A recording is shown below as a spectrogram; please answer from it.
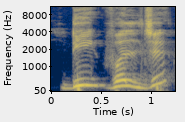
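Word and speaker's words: divulge: English का एक महत्वपूर्ण रूल होता है, अगर आपको किसी भी मीनिंग के आखिरी में ई लिखा मिले तो हम लोग ई का उच्चारण नहीं करते, यानी ई से पहले तक का उच्चारण करते हैं।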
